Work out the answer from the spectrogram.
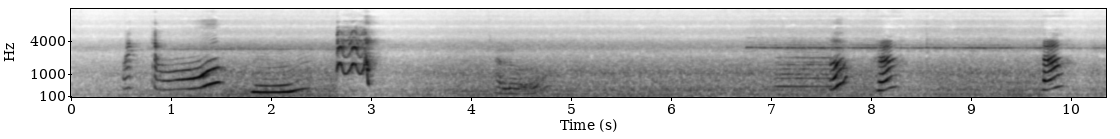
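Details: Talking parrot speaking Hindi indoors; several separate utterances of rising, voice-like harmonic syllables, some squeaky and nasal, spaced with pauses, over a steady background hum.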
